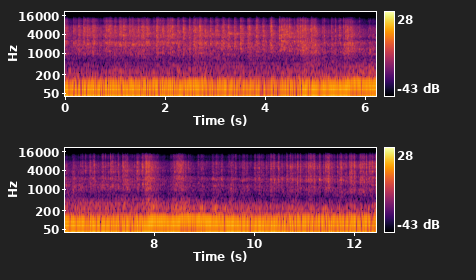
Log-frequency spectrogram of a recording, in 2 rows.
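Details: Mopar race car "Junkyard Jet" V8 near end of break-in, long-duration camshaft, fuel pressure around 6 psi after new regulator: deep, loping idle with steady uneven chop, pulling cleanly on light throttle blips; normal, healthy.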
